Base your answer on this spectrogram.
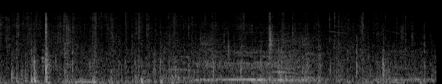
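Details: Nelore calves on a farm in Amaralina, Goiás, Brazil, one giving a steady low drawn-out moo lasting about two seconds, amid clicks, knocks and general farmyard noise.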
